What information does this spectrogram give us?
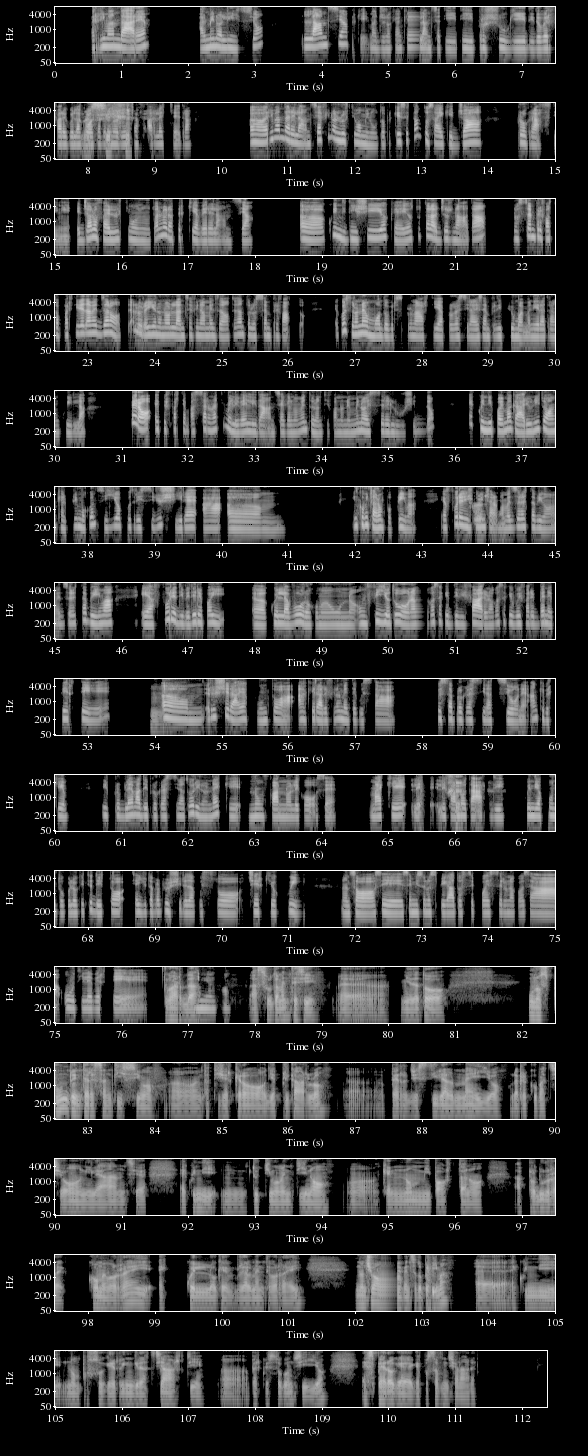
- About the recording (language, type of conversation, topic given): Italian, advice, Come posso smettere di procrastinare su un progetto importante fino all'ultimo momento?
- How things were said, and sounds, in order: laughing while speaking: "sì"; giggle; "lucido" said as "luciddo"; tapping; inhale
